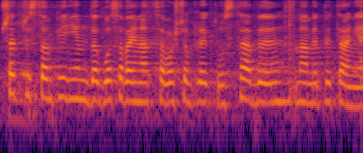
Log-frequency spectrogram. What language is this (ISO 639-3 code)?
pol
